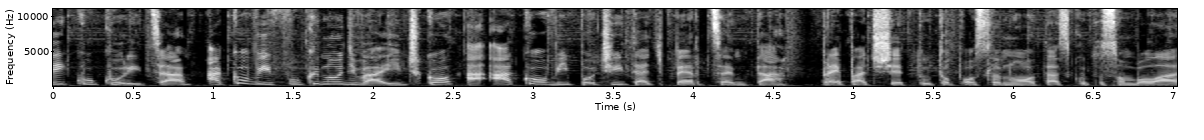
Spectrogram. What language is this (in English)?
Slovak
